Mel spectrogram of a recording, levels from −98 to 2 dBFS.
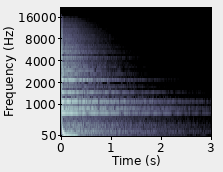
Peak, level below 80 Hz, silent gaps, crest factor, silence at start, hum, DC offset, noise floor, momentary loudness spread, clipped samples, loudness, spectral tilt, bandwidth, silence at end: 0 dBFS; -34 dBFS; none; 24 dB; 0 s; none; under 0.1%; -71 dBFS; 25 LU; under 0.1%; -23 LUFS; -4.5 dB/octave; 14 kHz; 1.7 s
